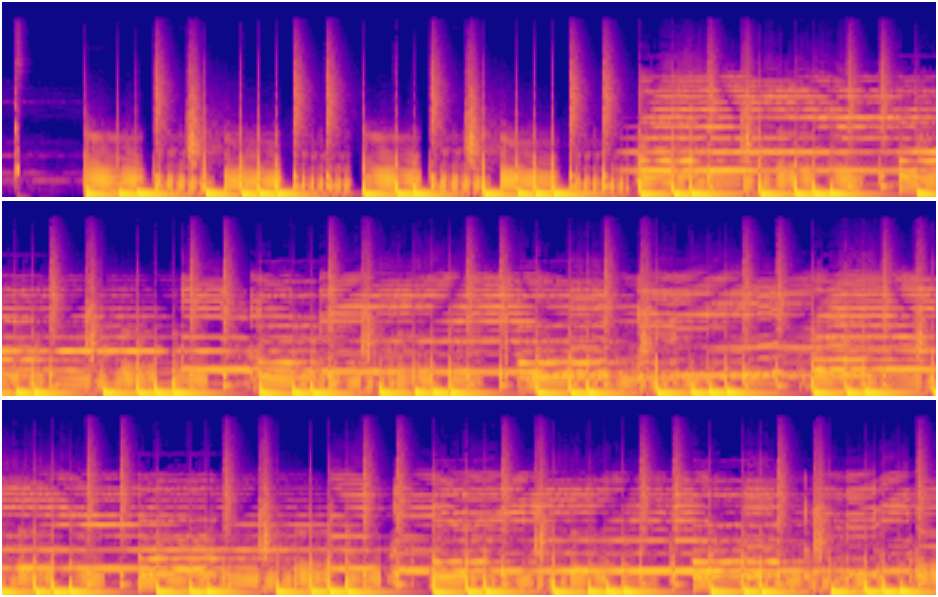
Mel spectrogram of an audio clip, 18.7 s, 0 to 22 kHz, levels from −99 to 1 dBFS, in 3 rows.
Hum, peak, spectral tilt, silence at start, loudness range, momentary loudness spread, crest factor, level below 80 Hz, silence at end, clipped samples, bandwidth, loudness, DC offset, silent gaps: none; -4 dBFS; -6.5 dB/octave; 0.55 s; 1 LU; 4 LU; 10 dB; -14 dBFS; 0 s; under 0.1%; 8.4 kHz; -15 LUFS; under 0.1%; none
